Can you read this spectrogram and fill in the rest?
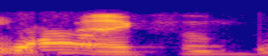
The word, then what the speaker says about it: Exum: Exum, yeah.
